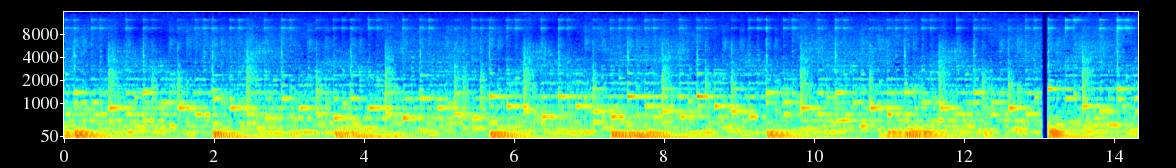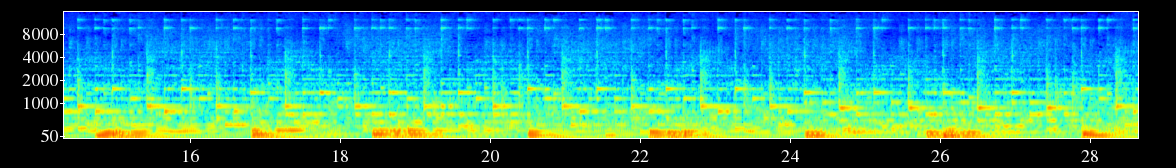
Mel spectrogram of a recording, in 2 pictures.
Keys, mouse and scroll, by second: 1.0 click, 1.9 r, 2.7 click, 2.9 ctrl+z, 3.8 click, 4.6 r, 5.7 click, 5.9 s, 6.5 click, 7.1 middle click, 7.9-8.8 typing, 9.1 click, 9.4 ctrl+z, 10.4 s, 10.8 click, 12.3 shift+middle click, 13.0-14.7 ctrl+middle drag, 14.7 r, 15.7 click, 16.3 r, 18.4 click, 18.5 ctrl+z, 18.9 r, 19.6 click, 20.0 r, 20.1 r, 21.1 click, 21.6 r, 22.3 click, 22.7 g, 23.5 click, 24.0 middle click, 25.0 click, 26.1 shift+d, 26.6 click, 26.8 ctrl+z, 27.3 shift+middle click, 28.2 shift+z.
